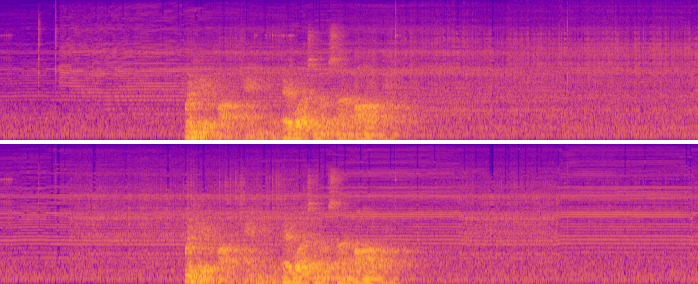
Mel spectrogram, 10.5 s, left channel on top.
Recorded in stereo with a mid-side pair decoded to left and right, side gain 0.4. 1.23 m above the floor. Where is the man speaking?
25° right, 1.3 m.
